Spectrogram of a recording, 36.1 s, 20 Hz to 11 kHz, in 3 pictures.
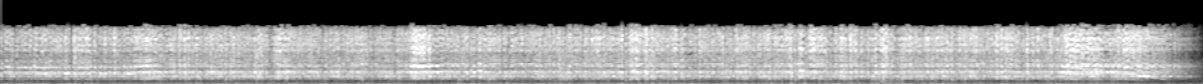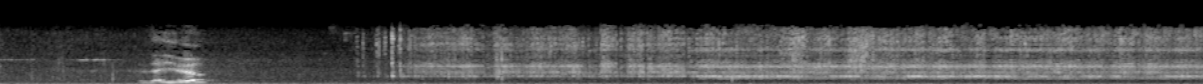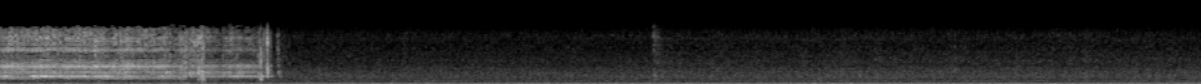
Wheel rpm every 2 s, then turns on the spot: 200, 230, 230, 230, 230, 170, 0, 0, 20, 30, 30, 30, 30, 10, 0, 0, 0, 0.
none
